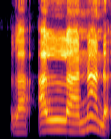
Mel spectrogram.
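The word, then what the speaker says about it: لعلنا: Ini la'allana, jangan boleh dikurangi. la'allana. La'allana. La'allana.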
